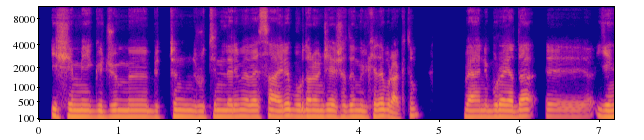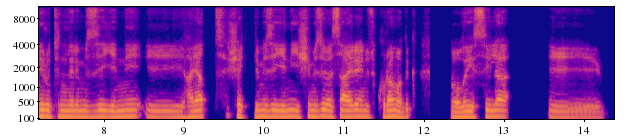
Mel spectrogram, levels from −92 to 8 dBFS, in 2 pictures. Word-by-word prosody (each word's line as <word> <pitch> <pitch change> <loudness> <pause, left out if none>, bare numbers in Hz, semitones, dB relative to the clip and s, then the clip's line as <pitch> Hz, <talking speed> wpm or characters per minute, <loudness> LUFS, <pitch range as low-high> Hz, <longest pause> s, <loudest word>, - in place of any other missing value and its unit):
işimi 135 -2 +2
gücümü, 135 0 0
bütün 135 +2 -1
rutinlerimi 135 +2 0
vs. 125 - -1
buradan 140 0 +3
önce 135 0 +2
yaşadığım 135 +1 0
ülkede 140 +3 +1
bıraktım 135 - -2 0.6
ve, 135 - +2
hani, 135 -1 0
buraya 135 -1 +3
da, 140 0 +1
eee, 70 0 -6
yeni 135 0 +3
rutinlerimizi, 130 0 0
yeni, 135 +2 0
iii, 125 -2 -5
hayat 135 +3 +1 0.2
şeklimizi, 135 -1 -1
yeni 135 +1 +1
işimizi 135 +3 +1
vs. 130 -1 +1
henüz 135 -1 +2
kuramadık. 135 -3 0 0.4
Dolayısıyla, 125 +3 +2 0.5
eee, 60 - -6
135 Hz, 115 wpm, -23 LUFS, 125-140 Hz, 0.6 s, buradan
